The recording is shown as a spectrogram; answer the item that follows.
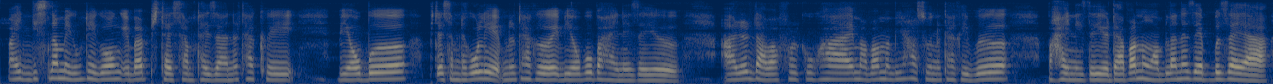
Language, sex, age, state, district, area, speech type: Bodo, female, 45-60, Assam, Chirang, rural, spontaneous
